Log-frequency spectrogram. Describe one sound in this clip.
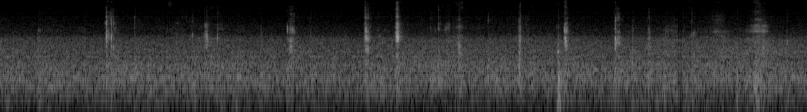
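A man chews food with wet smacking sounds, close up.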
